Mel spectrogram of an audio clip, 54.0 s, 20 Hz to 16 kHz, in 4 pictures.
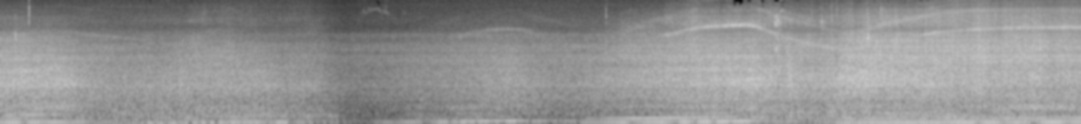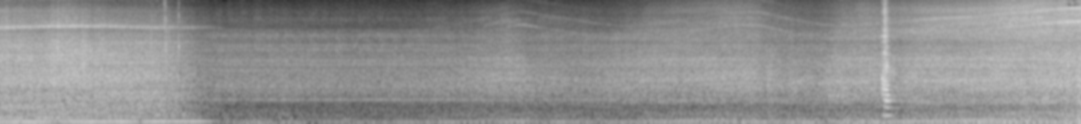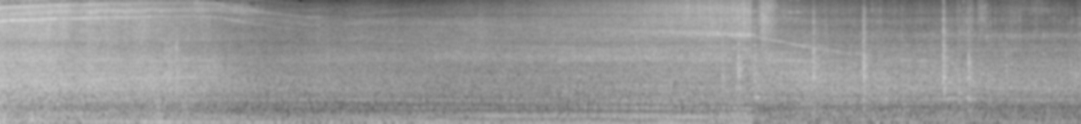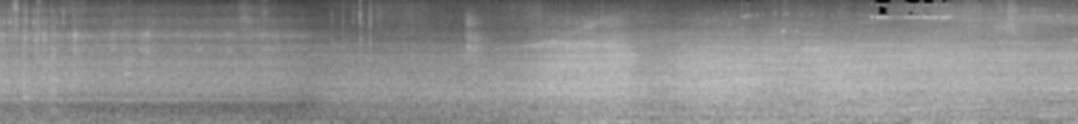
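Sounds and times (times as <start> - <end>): diesel truck engines: 0.0 - 54.0.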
